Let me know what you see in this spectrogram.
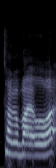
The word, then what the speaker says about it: Tagovailoa: But shout out to Tagovailoa, and I actually just said the name right, yay.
